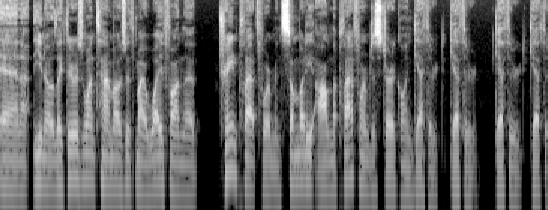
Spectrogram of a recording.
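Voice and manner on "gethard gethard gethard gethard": repetitive, low, flat, droning monotone. Retelling a stranger on a train platform calling out his name, monotone voice. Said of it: "like in this monotone voice".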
